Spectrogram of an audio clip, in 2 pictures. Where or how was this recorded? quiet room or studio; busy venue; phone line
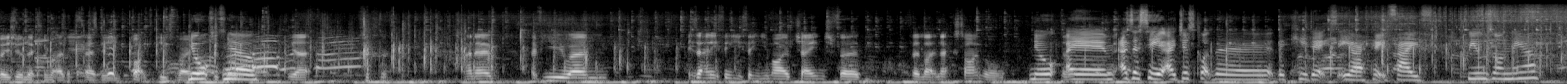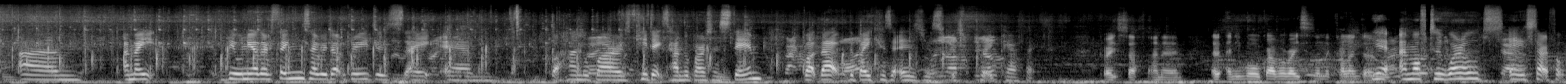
busy venue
